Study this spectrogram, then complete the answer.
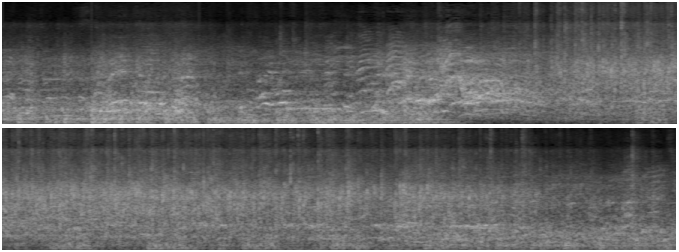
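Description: Fans chant in unison across an open stadium.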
